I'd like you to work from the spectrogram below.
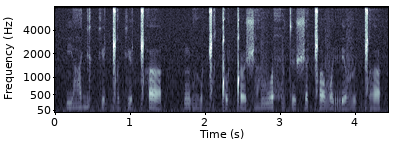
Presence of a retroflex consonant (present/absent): absent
